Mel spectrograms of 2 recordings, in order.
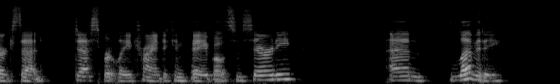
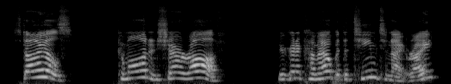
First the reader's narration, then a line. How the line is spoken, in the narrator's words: Scott called out from the edge of the field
